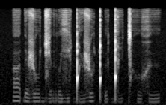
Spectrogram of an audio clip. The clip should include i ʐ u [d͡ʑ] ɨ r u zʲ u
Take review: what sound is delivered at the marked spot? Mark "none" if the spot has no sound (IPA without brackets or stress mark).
d͡ʑ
